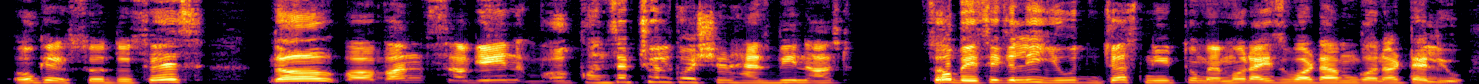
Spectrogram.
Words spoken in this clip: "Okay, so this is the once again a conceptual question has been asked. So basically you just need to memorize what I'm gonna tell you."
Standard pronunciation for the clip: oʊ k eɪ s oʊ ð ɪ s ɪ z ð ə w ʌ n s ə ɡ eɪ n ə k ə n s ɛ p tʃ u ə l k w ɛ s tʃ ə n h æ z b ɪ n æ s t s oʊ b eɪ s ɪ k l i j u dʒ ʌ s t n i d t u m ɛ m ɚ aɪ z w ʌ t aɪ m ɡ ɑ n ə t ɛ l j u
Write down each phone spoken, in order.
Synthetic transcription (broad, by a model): oʊ k eɪ s oʊ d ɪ s ɪ z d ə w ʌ n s ə ɡ eɪ n ə k ə n s ɛ p tʃ u ə l k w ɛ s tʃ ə n h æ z b ɪ n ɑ s t s oʊ b eɪ s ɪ k l i j u dʒ ʌ s t n i d t u m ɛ m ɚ aɪ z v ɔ t aɪ m ɡ ɑ n ə t ɛ l j u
